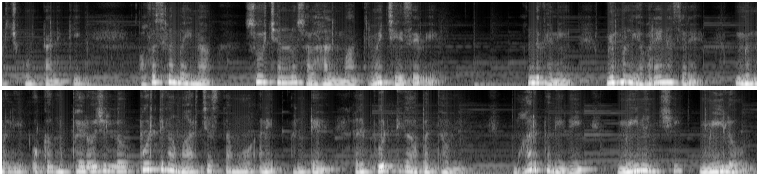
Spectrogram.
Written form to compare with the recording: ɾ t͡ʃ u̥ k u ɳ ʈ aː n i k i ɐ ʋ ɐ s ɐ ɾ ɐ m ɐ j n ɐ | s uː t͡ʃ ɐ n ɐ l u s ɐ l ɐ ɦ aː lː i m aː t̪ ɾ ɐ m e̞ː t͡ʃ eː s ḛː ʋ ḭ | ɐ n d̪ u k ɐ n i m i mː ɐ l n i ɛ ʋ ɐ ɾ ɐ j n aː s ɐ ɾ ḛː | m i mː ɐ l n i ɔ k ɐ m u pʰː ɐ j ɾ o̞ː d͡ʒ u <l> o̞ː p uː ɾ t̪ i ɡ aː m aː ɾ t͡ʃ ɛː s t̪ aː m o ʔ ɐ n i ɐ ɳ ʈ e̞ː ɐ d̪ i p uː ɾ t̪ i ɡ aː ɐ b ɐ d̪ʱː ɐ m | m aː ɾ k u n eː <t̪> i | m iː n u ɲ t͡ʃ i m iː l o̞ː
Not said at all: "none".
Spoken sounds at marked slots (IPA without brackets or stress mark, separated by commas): lː, d̪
